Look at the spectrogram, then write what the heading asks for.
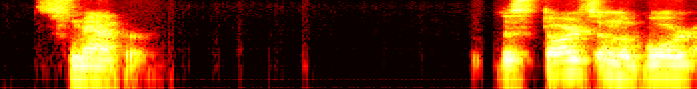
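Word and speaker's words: SNAPR: the S and a P our departure is pronounced snapper the starts on the board are locations of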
